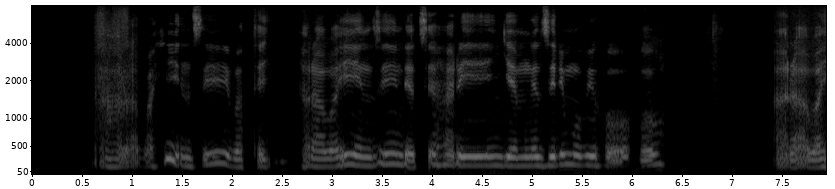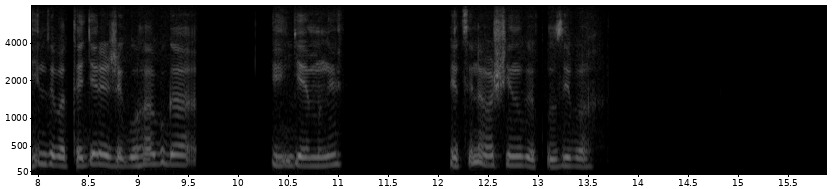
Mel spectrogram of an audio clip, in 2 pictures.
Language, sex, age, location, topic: Kinyarwanda, male, 25-35, Musanze, agriculture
